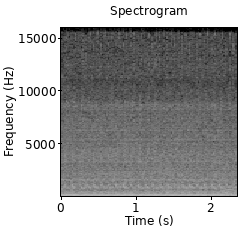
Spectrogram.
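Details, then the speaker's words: Toyota AE86 daily driver at idle after first start; steady even idle, smooth low exhaust note, exhaust not too loud not too quiet, no knocks or misses; normal idle. "I love this car what a machine okay yeah it's all the exhaust is not too loud not too quiet let's hear it it's perfect sounds good"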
